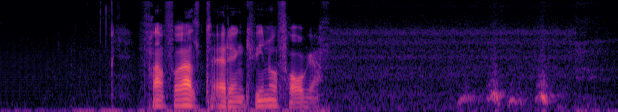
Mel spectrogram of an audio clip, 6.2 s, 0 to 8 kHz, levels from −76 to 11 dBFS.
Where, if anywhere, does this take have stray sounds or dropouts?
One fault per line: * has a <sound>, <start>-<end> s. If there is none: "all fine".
* has a whoosh, 4.6-5.7 s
